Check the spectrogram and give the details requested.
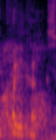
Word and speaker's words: quincunx: So I'm going to do quincunx first.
